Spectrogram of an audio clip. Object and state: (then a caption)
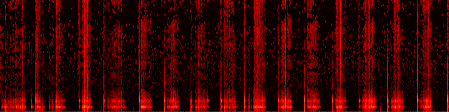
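Metal mesh microphone grille scraped. A thin bamboo ear pick repeatedly scratches and scrapes the perforated metal mesh grille of the right capsule in a handheld recorder's stereo mic pair, a small, hollow, cylindrical metal housing. Close, dry scraping bursts come in quick strokes, each carrying a hollow, resonant mid-range ring over a low rumble.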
